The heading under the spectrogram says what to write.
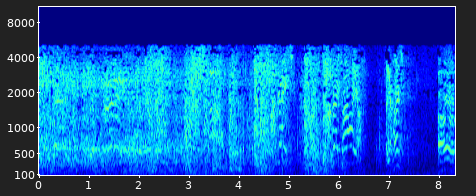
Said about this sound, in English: He picked it up and jerked. There was a deafening explosion, and the whole wall rose up and toppled in upon them.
